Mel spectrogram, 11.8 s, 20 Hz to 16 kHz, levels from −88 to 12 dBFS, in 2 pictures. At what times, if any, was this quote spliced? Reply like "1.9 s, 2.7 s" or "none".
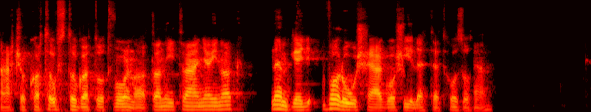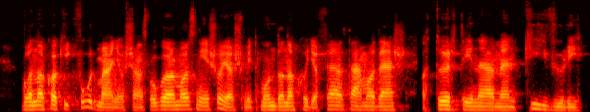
2.9 s, 4.0 s, 4.7 s, 7.3 s, 10.1 s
